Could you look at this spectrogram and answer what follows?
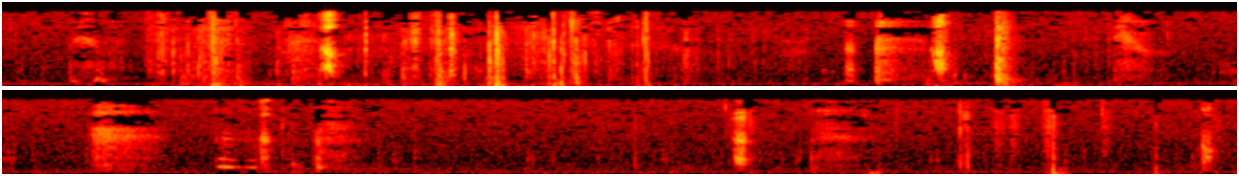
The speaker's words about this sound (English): Yeah. I got hiccups again.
